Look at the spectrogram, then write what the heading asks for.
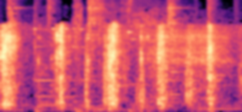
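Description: Crunching of small, thick-cut, bite-size salted chicken flavour potato chips being eaten: about five sharp, dry crunches come in a steady rhythm, each a short burst of crackle.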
